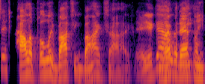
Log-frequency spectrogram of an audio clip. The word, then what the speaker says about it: Halapoulivaati Vaitai: You can pronounce it? Halapoulivaati Vaitai.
